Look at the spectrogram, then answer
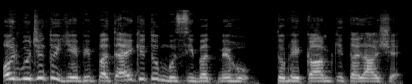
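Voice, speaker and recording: A man voicing a vengeful witch ghost in a cartoon horror tale, coaxing and commanding with drawn-out words. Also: fairly high pitch, animated. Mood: commanding, bargaining. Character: vengeful female witch ghost, eerily inviting, bargaining. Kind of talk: cartoon horror moral story.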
